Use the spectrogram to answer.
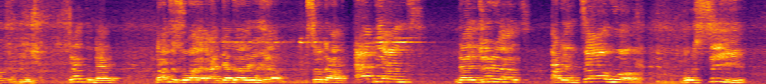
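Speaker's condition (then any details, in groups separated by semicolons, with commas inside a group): No condition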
